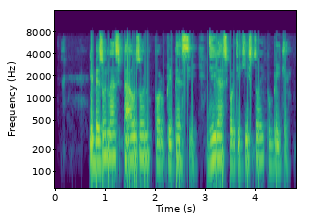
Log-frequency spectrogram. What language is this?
Esperanto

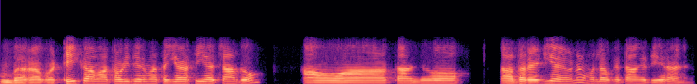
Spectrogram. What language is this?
Sindhi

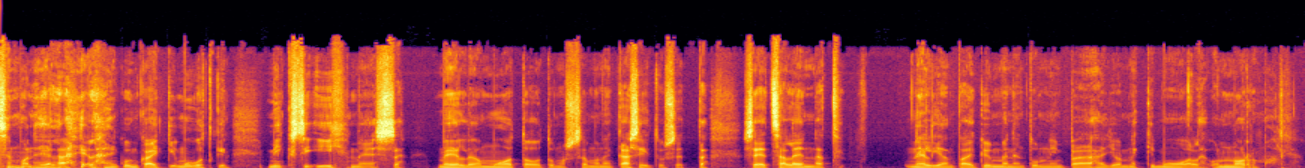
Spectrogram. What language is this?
Finnish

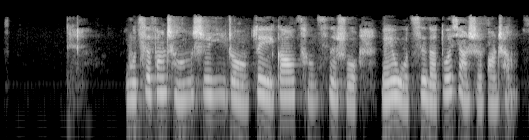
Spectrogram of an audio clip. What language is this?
Chinese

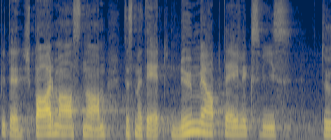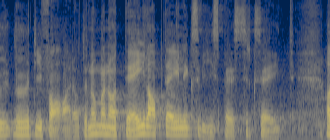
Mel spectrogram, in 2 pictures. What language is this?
Swiss German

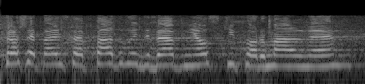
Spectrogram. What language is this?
Polish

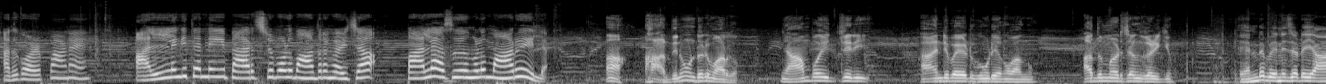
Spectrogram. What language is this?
Malayalam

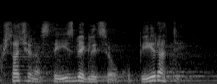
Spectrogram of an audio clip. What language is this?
Croatian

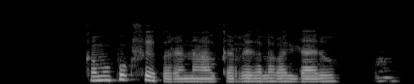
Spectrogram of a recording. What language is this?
Catalan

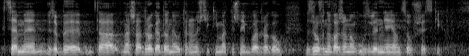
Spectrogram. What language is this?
Polish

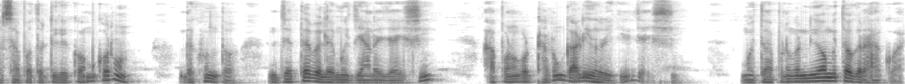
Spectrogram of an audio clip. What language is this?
Odia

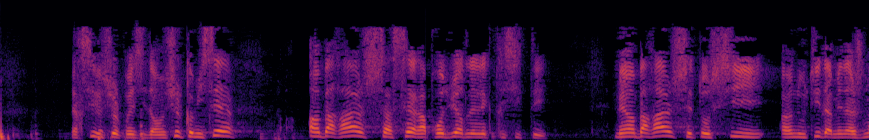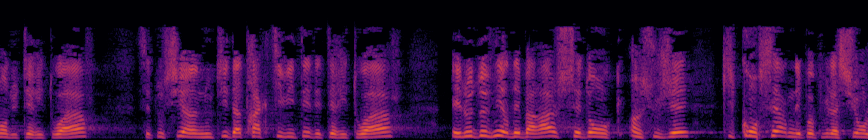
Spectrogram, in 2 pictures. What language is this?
French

